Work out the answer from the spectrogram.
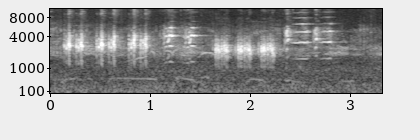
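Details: Black-necked grebe giving quick paired high notes, then a few longer whistled and rising notes, about three notes a second, in a quiet setting.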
